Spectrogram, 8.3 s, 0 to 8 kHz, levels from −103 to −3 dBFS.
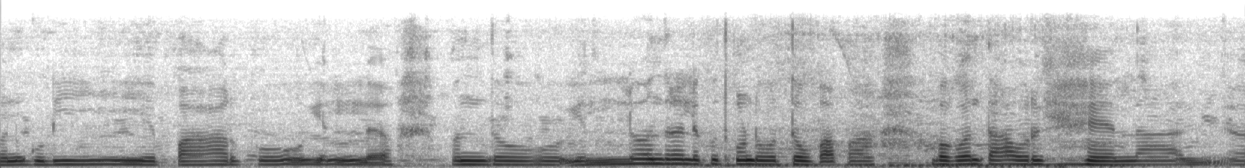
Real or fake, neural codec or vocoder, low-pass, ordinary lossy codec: real; none; 7.2 kHz; none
